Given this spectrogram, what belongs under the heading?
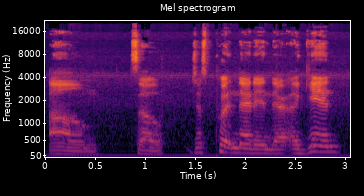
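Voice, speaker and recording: A man with a deep voice casually breaking down his own rap lyrics, rambling with lots of "um" and "you know". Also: animated, a little slow, sharp tone, a little hiss or hum. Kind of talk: casual explanatory chat.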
